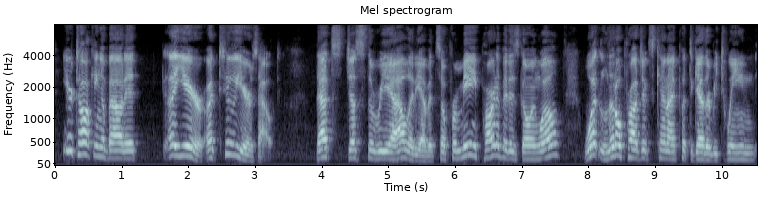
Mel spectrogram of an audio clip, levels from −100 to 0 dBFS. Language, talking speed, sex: English, 190 wpm, male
